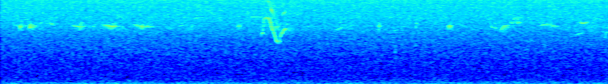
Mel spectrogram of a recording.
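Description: Near silence with a low background hiss, broken by faint, short, high bird chirps scattered throughout and one quick whistle that drops and rises again about two and a half seconds in.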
